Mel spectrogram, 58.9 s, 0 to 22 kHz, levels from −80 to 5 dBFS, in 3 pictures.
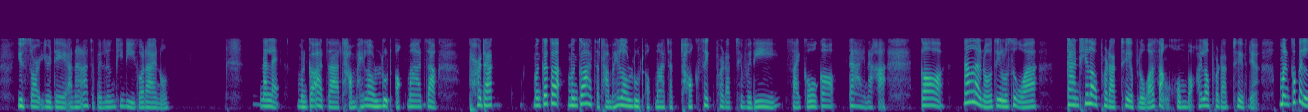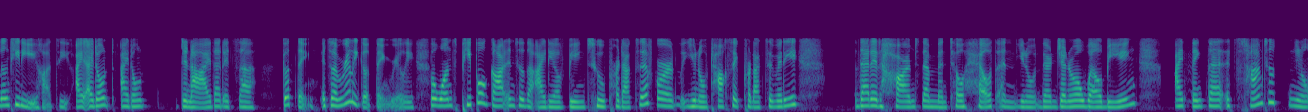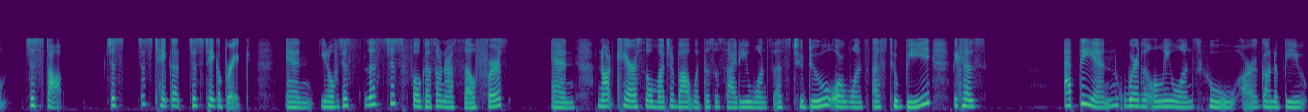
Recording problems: high frequencies cut off; noticeable; nothing above 5.5 kHz

